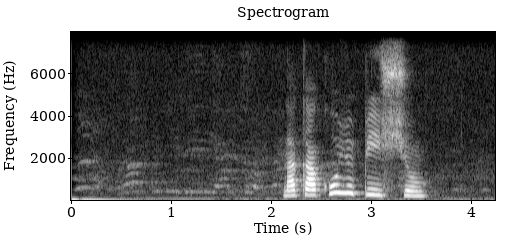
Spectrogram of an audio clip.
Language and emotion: Russian, neutral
